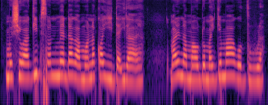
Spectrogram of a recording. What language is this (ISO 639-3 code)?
kik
